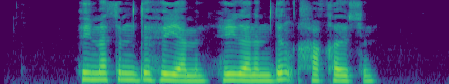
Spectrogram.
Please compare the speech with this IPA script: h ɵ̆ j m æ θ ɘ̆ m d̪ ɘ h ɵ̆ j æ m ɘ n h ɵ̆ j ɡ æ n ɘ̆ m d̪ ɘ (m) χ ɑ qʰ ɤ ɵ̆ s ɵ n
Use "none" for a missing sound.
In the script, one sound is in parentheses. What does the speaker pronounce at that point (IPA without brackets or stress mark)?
ŋ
